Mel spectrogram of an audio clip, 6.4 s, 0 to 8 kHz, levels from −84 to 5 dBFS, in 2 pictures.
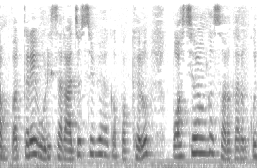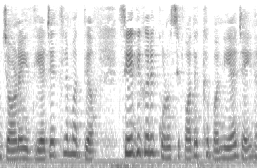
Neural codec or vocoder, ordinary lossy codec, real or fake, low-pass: none; none; real; 7.2 kHz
